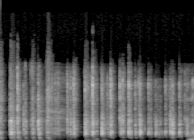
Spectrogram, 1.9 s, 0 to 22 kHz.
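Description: Fast typing on an E-Yooso K620, a very lightweight mechanical keyboard, dense close clicky keystrokes in quick bursts with one brief pause.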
